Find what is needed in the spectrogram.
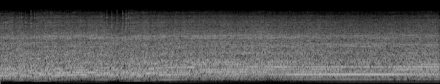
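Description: Stihl backpack mist blower's small two-stroke engine running steadily, with a constant engine note under the rush of air blowing out a disinfectant spray.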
